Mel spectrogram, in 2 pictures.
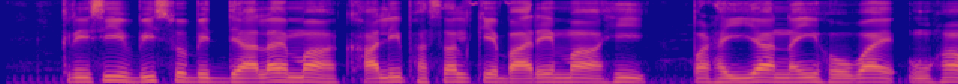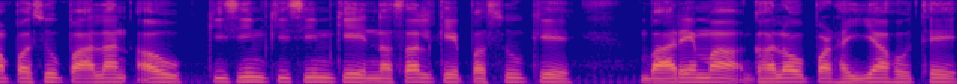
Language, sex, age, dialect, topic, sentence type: Chhattisgarhi, male, 18-24, Central, agriculture, statement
